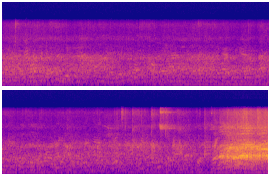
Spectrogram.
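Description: A crowd murmurs quietly in a large hall.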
